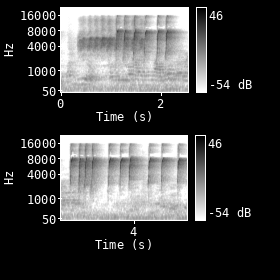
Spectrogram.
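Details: Cage-bird siri-siri singing ngebren: a buzzy high trill opens, followed by crisp, evenly spaced piercing chips repeated several times a second, used as a master for murai batu, kacer and cucak ijo.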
